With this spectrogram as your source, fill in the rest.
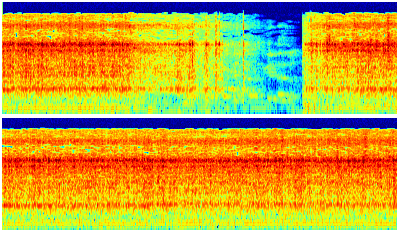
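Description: A blender whirs loudly, pauses briefly, then starts up again.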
